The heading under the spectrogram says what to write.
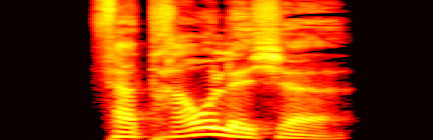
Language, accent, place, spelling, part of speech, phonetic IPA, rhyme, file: German, Germany, Berlin, vertrauliche, adjective, [fɛɐ̯ˈtʁaʊ̯lɪçə], -aʊ̯lɪçə, De-vertrauliche.ogg
- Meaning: inflection of vertraulich: 1. strong/mixed nominative/accusative feminine singular 2. strong nominative/accusative plural 3. weak nominative all-gender singular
